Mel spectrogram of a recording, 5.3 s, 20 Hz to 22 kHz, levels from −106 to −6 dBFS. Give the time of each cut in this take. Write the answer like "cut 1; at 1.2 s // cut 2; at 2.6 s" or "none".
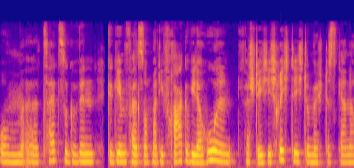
cut 1; at 1.5 s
